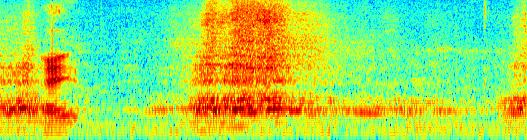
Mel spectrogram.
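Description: car engine revving

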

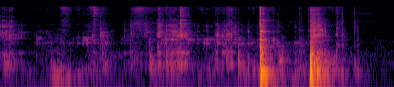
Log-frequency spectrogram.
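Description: glasses clinking

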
